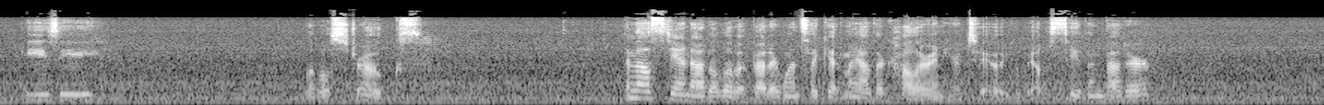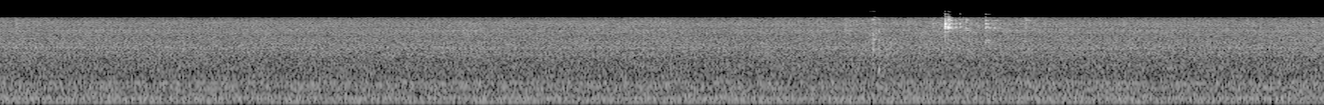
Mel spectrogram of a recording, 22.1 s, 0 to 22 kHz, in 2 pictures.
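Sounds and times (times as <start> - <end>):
steady mechanical hum: 0.0 - 22.0.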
